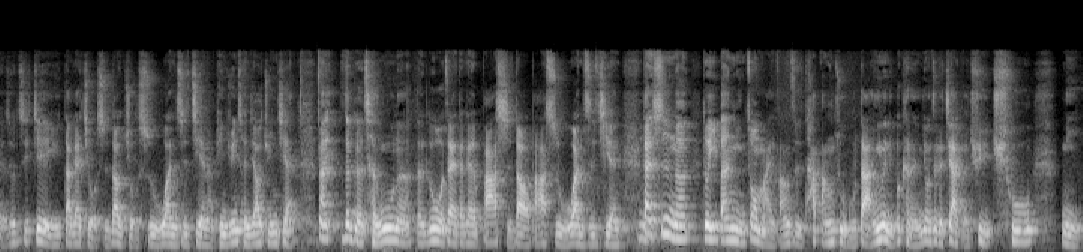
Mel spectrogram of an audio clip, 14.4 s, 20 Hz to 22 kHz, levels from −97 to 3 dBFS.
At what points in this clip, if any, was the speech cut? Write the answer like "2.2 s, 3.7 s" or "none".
9.4 s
